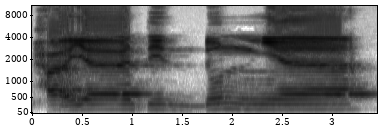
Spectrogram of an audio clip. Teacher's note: Ha dunya tu hati-hati jangan sampai dia masuk hidung.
